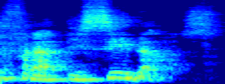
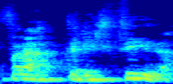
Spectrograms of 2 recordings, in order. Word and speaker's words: fratricida: ejemplificar con diferentes vocabularios no se dice fraticidas más bien fratricida no se dicen padrastro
